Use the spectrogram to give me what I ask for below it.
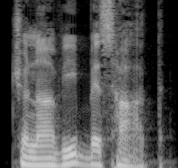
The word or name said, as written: चुनावी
